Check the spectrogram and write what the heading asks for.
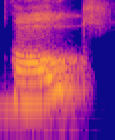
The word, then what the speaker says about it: talk: vejo muita gente falando Talk não é thol pronuncia do ter pronúncia não mas o sono tá e eu não pronuncio esse L Eu não falo esse l então quando a gente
